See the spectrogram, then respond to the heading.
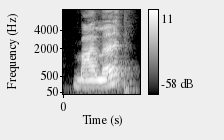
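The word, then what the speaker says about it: Mylett: i like what um ed i think his last name is pronounced my let says the power of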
